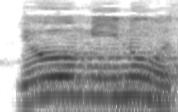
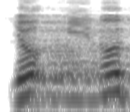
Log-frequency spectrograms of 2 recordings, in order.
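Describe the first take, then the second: First: The glottal stop becomes a long vowel. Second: A glottal stop follows the first syllable.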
